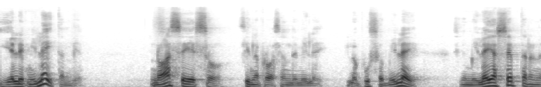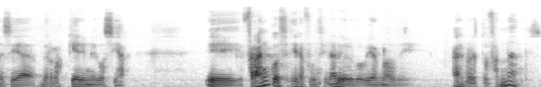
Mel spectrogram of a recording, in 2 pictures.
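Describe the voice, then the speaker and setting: A man's fairly low voice with ordinary pitch variation, at a fairly quick pace, over a quiet background. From Argentina. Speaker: political scientist; guest. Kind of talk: interview. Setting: office. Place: studio. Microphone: lapel.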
